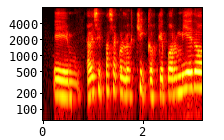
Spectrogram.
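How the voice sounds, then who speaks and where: The speaker talks at a fairly slow pace with ordinary pitch variation amid noticeable background noise. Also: woman. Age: 60s. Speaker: audience participant. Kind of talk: casual chat. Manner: halting.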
